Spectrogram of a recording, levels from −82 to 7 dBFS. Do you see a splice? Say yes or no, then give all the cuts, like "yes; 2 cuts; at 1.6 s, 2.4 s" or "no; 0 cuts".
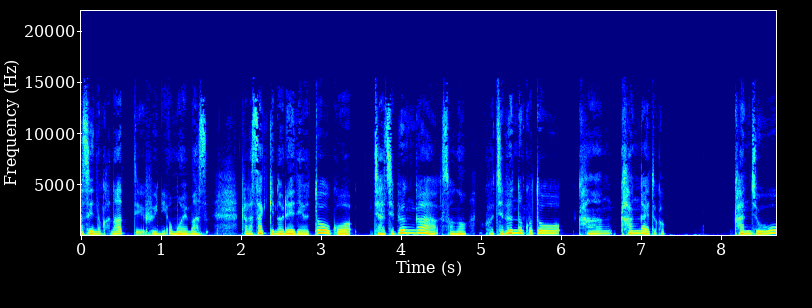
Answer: yes; 2 cuts; at 3.5 s, 4.9 s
